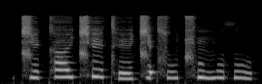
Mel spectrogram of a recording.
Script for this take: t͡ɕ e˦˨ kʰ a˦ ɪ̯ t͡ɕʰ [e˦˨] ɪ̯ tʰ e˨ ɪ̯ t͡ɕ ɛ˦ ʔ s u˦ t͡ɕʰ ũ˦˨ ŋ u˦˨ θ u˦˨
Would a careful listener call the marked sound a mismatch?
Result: no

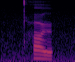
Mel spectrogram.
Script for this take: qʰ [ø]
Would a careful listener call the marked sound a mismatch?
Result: no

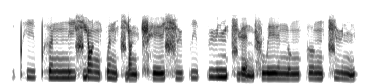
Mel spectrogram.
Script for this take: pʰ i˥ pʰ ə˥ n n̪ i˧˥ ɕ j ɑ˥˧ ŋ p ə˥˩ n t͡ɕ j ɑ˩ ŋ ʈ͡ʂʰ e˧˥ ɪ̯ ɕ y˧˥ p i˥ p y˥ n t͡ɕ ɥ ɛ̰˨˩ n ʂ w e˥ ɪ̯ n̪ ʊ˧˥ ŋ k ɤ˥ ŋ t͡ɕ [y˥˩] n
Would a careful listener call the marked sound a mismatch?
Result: no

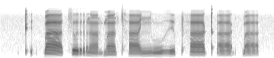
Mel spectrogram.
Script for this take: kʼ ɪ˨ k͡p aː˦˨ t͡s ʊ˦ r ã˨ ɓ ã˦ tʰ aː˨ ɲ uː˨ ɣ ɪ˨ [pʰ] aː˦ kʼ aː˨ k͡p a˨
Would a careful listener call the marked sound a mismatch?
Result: no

